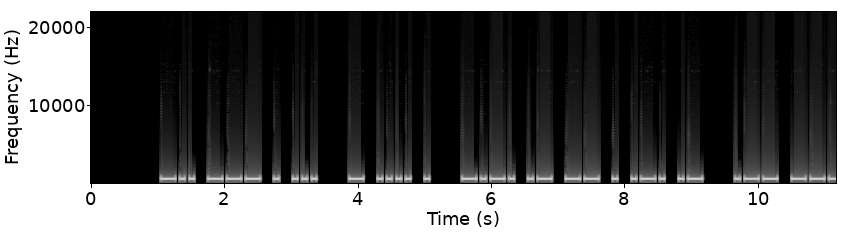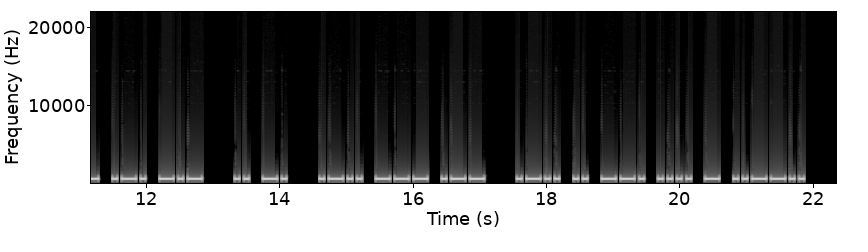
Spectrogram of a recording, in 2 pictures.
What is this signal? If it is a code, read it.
Morse code, heard as a keyed tone, about 17 wpm, 700 Hz. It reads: DOES THE CAMERA WORK IN LOW LIGHT?
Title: Sentences from Top 1000 Words - Review Part 5 - 17wpm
